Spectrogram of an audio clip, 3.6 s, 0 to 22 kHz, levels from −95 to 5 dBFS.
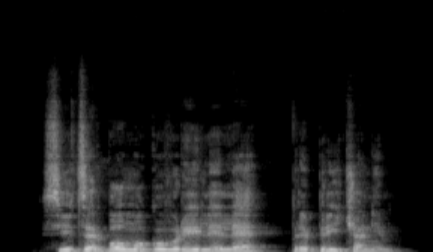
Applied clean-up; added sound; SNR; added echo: none; none; none; reverberation time 0.2 s.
